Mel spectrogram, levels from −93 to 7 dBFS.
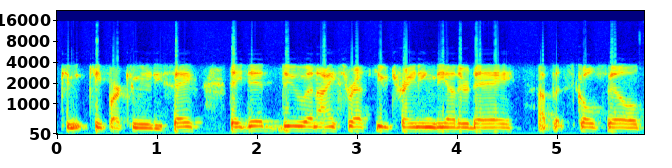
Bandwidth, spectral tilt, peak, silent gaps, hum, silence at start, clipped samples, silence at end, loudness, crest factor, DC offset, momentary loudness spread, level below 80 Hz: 14.5 kHz; -4.5 dB/octave; -2 dBFS; none; none; 0.05 s; under 0.1%; 0 s; -15 LUFS; 14 dB; under 0.1%; 7 LU; -58 dBFS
